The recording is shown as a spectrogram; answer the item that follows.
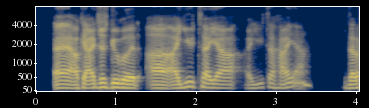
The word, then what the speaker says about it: Ayutthaya: Ayutthaya? Is that how I pronounce it?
